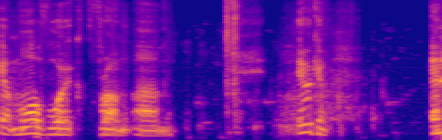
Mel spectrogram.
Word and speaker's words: Joakim: So if you guys are checking out, you know, want to check out more of work from Joakim, and it is Joakim, not Joakim or Joakim.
